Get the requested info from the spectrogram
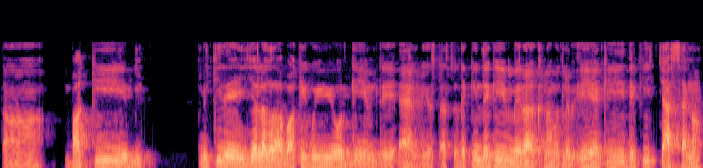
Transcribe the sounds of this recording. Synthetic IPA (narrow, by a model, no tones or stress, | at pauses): t̪ãː | baːkiː | mɪkːiːd̪eːjeləɡd̪aːbaːkikoːiːoːɾɡeːmt̪eːʔɛːɡnĩɛ̃sʈɛːsed̪eːkɪ̃nd̪eːkʰieːmeːɾaːkʰnaːmət̪ləbeːɦɛːkid̪eːkʰiːt͡ʃɛːsɛːnaː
